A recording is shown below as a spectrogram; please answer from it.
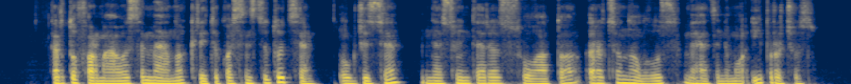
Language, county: Lithuanian, Klaipėda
